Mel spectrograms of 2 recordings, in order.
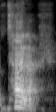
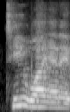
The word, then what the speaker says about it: Tina: So Tina, Tyna, by the way, it rhymes with China.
